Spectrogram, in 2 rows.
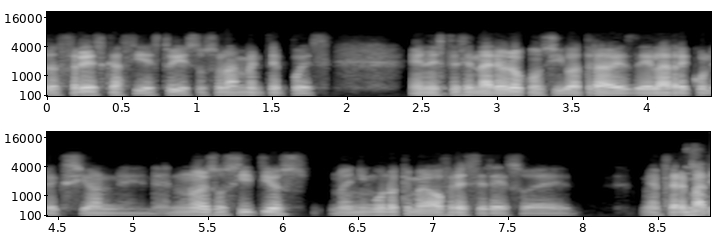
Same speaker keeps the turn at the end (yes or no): yes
